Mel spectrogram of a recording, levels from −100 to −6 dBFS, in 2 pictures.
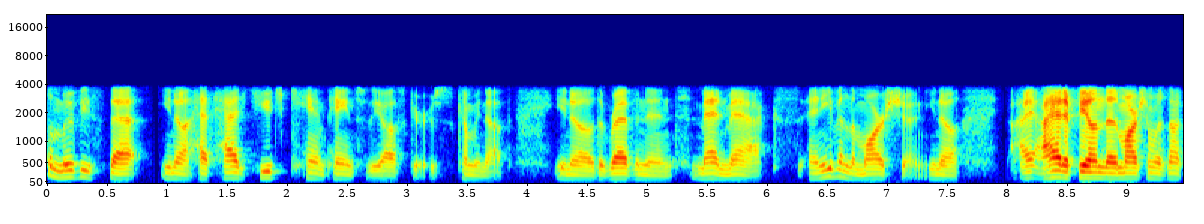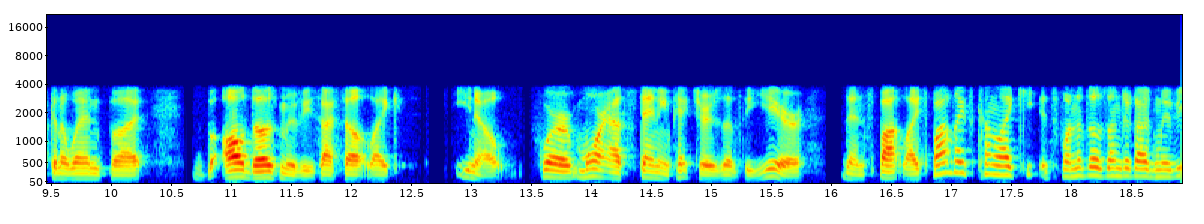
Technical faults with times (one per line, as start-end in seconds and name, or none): none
